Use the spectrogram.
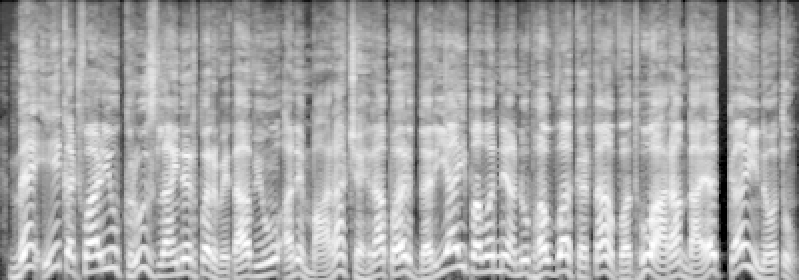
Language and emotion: Gujarati, happy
